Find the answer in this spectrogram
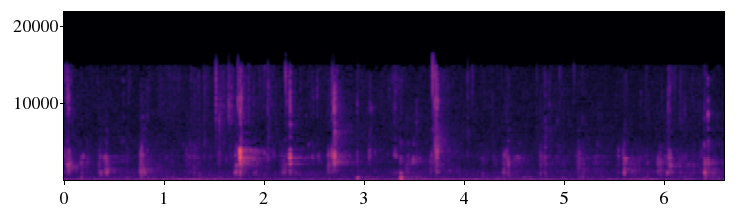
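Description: Close-miked mouth sounds of a person eating shrimp: chewing with a string of sharp, irregular lip smacks and clicks, a few a second.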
